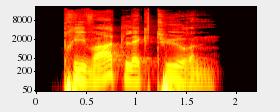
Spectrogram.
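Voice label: "Privatlektüren", German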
